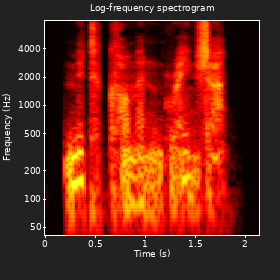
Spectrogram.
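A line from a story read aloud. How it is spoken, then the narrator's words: Hissing. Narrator (German): zischte Severus Hermine zu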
